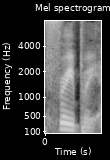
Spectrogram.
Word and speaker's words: Frebury: Ryan Freebury, FREBURY.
